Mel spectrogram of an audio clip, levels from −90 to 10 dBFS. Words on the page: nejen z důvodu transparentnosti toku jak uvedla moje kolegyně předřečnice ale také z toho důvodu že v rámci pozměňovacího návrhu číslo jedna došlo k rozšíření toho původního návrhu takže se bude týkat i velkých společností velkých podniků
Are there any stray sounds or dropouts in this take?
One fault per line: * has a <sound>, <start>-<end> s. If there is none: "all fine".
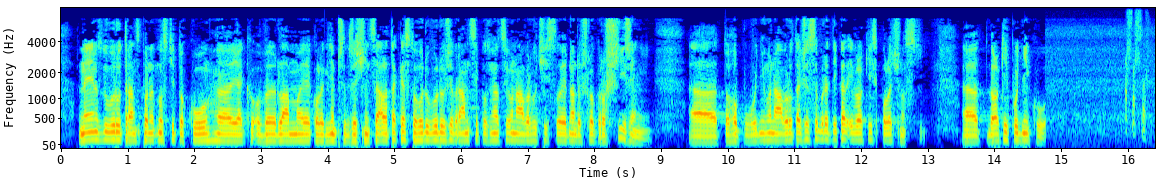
* has a chirp, 16.0-16.4 s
